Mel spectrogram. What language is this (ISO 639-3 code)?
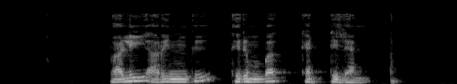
tam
